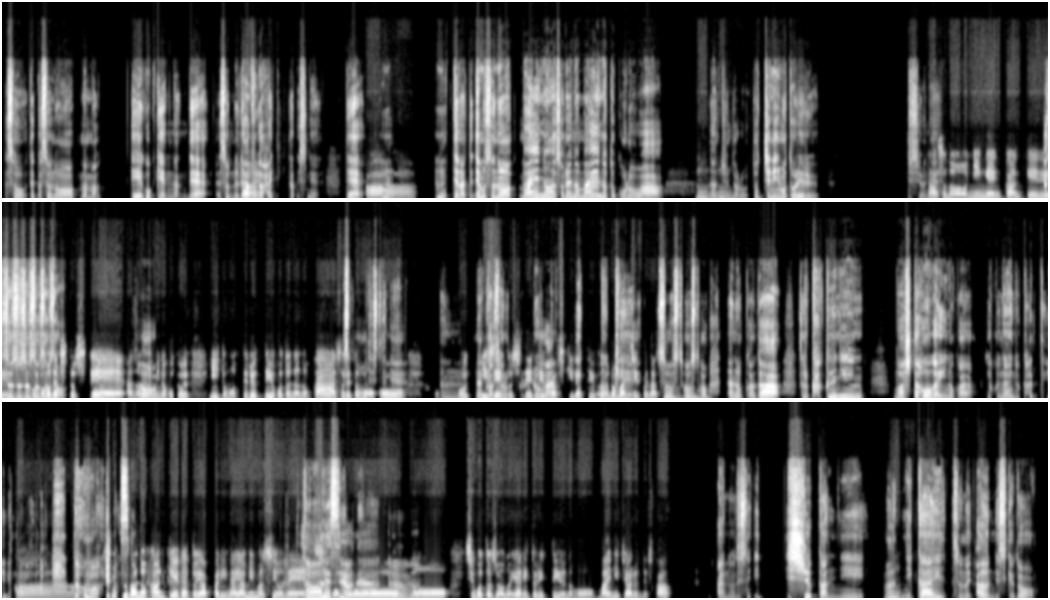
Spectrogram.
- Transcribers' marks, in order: other background noise; laughing while speaking: "良くないのかっていうのは、どう思われます？"
- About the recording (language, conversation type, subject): Japanese, advice, 人間関係で意見を言うのが怖くて我慢してしまうのは、どうすれば改善できますか？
